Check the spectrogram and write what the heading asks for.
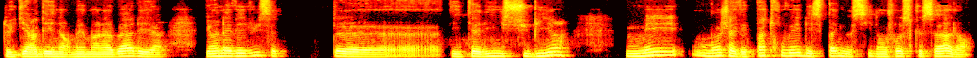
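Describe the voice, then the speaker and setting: A man's voice: medium pitch, moderate pace, dark tone, husky. A man giving casual football match commentary and tactical analysis, talking hesitantly with many filler sounds.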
